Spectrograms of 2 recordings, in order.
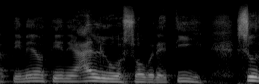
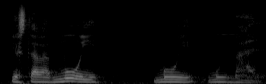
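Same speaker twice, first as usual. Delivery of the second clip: softly; 5 semitones lower, 8 dB quieter than usual. Real, not acted. Preacher confesses his low state.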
